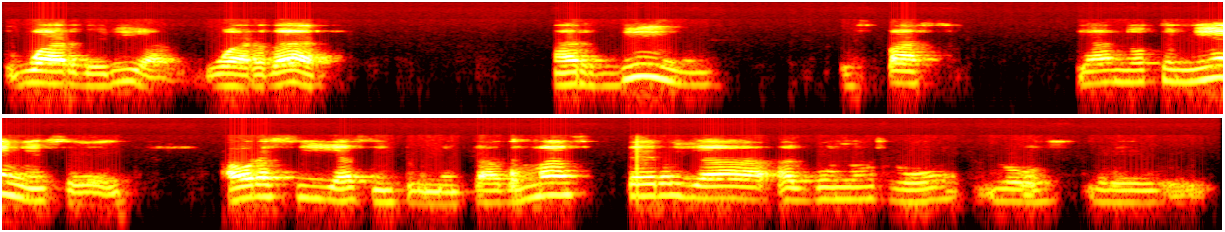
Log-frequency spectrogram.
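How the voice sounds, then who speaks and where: A woman's voice: mid-range voice, slow, a little hiss or hum. A woman giving a speech therapy class, often correcting herself mid-phrase and checking in with tag questions. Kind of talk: online class lecture. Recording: dull lo-fi audio.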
